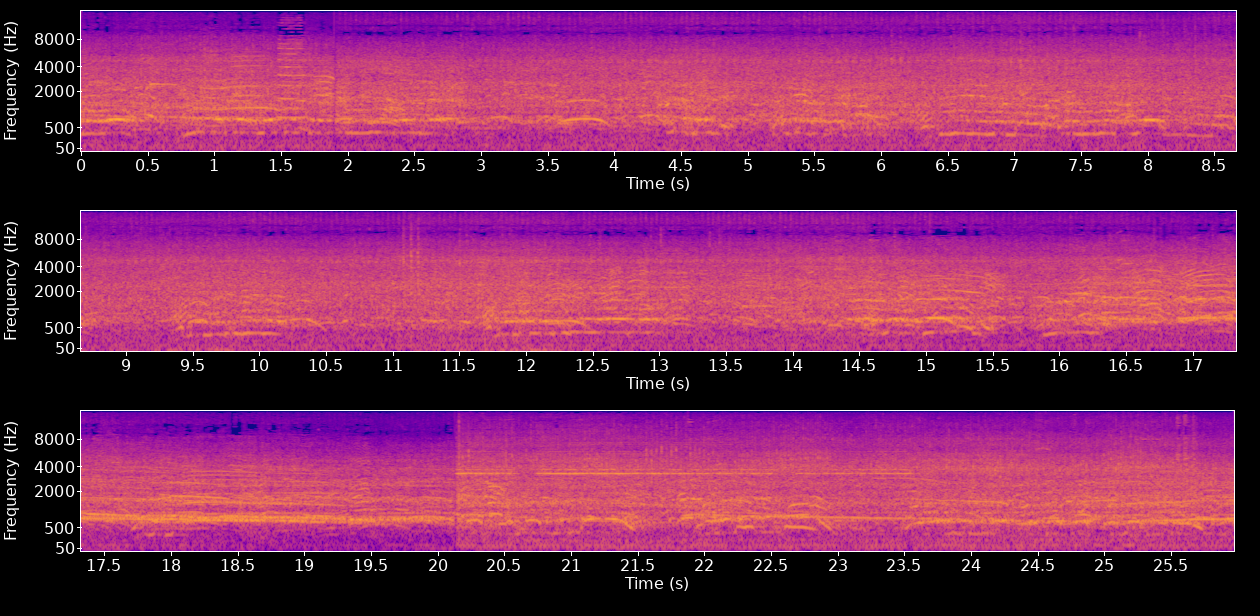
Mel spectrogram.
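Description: A large crowd of men and women shouts and chatters loudly outdoors.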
